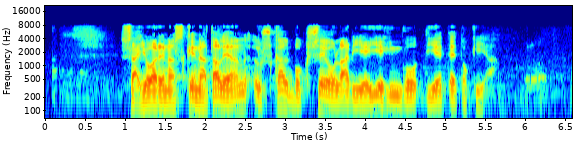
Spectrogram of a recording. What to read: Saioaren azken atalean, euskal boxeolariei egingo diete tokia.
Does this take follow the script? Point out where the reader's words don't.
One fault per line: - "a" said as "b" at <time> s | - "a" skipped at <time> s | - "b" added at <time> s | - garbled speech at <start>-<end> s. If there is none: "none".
none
